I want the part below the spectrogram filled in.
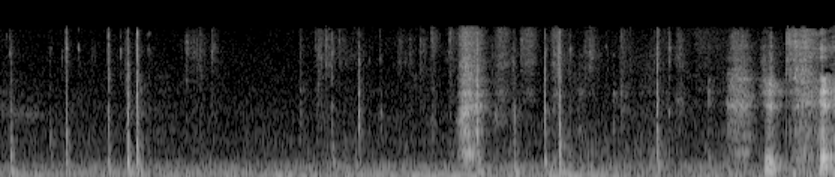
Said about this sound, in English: I can really hear the keys on your keyboard.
